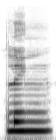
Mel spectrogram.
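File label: "lin1", Mandarin Chinese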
